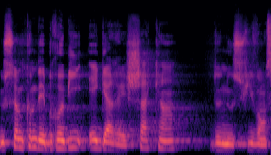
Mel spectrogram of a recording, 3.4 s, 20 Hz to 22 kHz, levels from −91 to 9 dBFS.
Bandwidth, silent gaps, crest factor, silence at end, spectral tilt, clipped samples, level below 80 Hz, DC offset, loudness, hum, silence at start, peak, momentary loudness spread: 16 kHz; none; 16 dB; 0 s; -3 dB/octave; under 0.1%; under -90 dBFS; under 0.1%; -31 LUFS; none; 0 s; -16 dBFS; 8 LU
